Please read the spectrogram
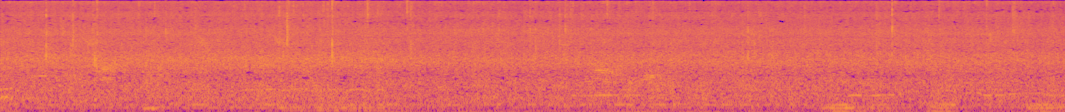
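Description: Steady heavy rain falling on garden foliage and a flooded, muddy yard, a continuous hiss with scattered separate drop strikes close by.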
